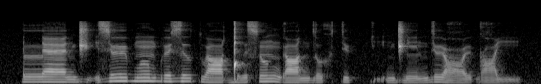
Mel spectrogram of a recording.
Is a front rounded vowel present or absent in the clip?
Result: present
